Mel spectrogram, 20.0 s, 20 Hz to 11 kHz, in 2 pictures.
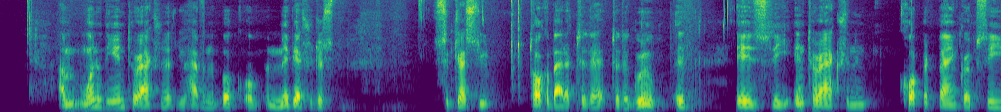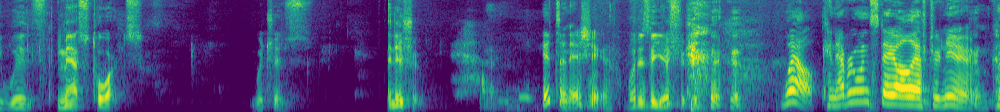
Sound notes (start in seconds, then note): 16.8 laughter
